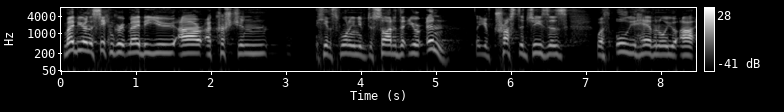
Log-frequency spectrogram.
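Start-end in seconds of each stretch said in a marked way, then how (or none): none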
